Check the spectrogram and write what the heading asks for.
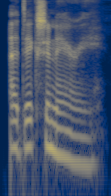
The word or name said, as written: a dictionary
